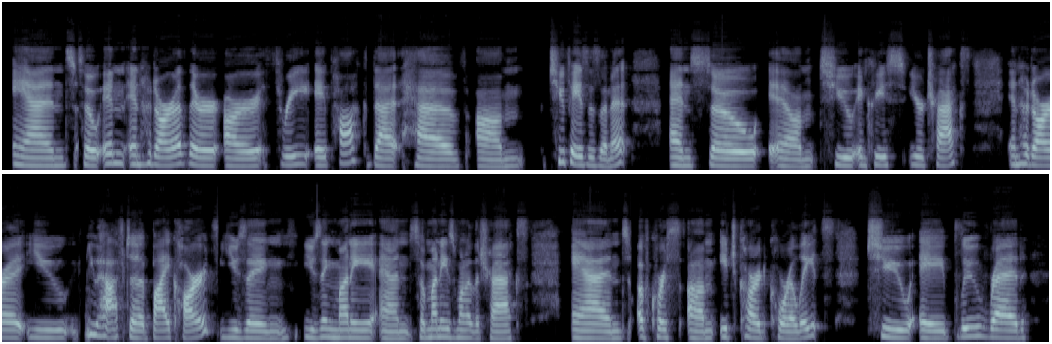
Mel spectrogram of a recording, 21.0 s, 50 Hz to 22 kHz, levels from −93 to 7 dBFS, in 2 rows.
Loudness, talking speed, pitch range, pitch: -28 LUFS, 150 wpm, 170-190 Hz, 180 Hz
